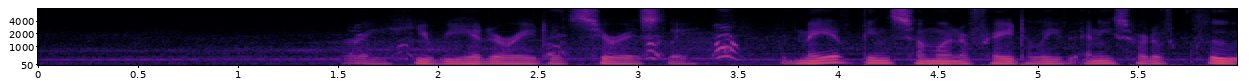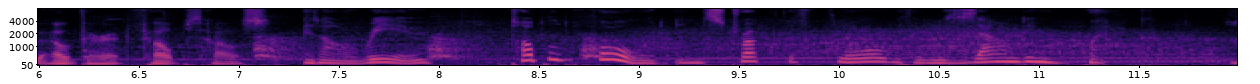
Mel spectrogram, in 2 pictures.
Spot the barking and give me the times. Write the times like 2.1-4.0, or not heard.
1.5-3.5, 6.2-9.0.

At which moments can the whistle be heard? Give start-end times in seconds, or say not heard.
not heard.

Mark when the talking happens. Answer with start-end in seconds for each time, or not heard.
1.5-11.9.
